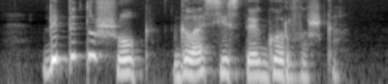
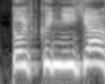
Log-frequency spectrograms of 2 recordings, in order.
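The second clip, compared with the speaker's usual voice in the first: loud, raised-pitch refusal; shouted refusal; 5 semitones higher, 7 dB louder than usual. A narrator's reading. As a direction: cry out that it won't be you. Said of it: "закричал Верть". (громко выкрикивает отказ)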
